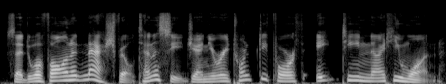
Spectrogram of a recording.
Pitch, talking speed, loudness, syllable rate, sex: 155 Hz, 175 wpm, -19 LUFS, 5.9 syllables/s, male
